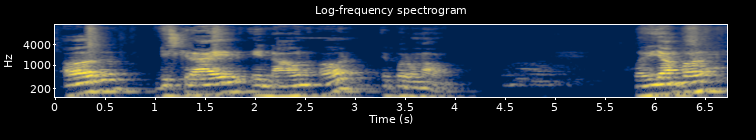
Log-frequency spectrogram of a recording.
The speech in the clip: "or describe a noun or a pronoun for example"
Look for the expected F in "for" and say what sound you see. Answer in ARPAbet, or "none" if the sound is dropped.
P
